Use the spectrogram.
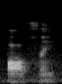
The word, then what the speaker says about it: often: Esse segundo advérbio de frequência aí, ó, often, tem um T, mas você não pronuncia o T, é often.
